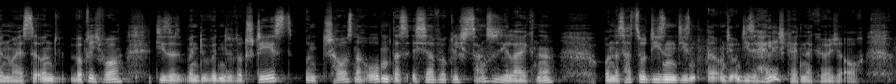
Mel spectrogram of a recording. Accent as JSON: {"language": "German", "region": "Saxony", "country": "Germany", "said": "Ich bin durch und durch Erzgebirger"}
